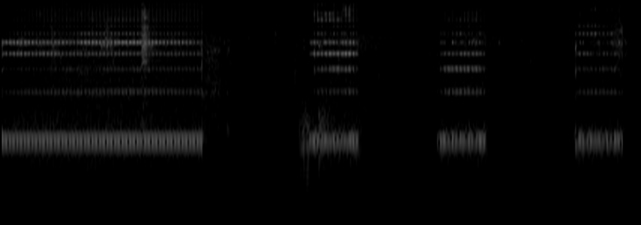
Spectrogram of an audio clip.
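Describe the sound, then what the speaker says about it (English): A telephone ringback tone sounds on an outgoing call, one long tone followed by three shorter evenly spaced tones with quiet gaps between, clear and steady. "It's ringing."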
